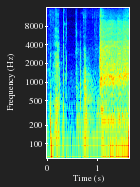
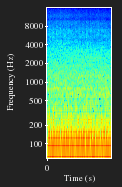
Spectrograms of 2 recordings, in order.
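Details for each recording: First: 2002 Nissan Frontier V6 started at idle after overheating; owner suspects water pump problems. Exhaust tone is uneven and slightly stumbling: a light misfire at idle. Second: 2002 Nissan Frontier V6 at about 202,669 miles idling; steady even low rumble, no misses or clicks, starts every time after earlier battery clicking from water on the terminals; normal idle.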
